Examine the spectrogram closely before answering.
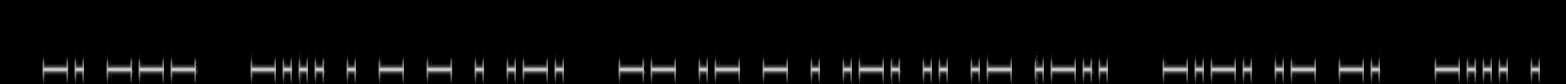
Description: Morse code, heard as a keyed tone, about 14 wpm, 700 Hz. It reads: NO BETTER MATERIAL CAN BE
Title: Sentences from Top 1000 Words - Review Part 5 - 15wpm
